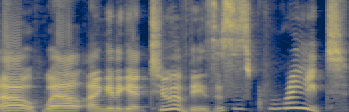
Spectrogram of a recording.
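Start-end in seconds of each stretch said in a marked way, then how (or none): 1.6-2.6 bright fake cheer, very high cheery chirp. Taking cards in a game, not meaning it, very cheery tone. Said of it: "I'm saying that in a very cheery tone".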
